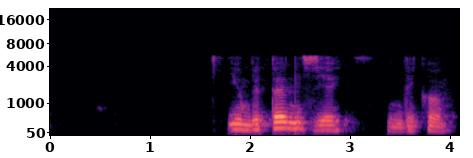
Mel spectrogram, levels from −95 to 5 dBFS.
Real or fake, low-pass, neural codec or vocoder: fake; 5.4 kHz; codec, 24 kHz, 0.9 kbps, WavTokenizer, medium speech release version 1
